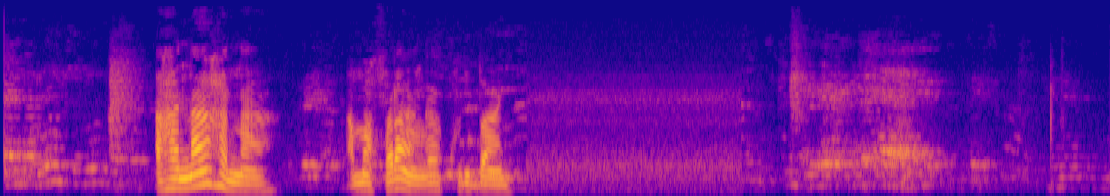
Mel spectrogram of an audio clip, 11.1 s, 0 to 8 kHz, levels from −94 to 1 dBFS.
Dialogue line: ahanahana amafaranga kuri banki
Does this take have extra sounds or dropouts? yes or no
no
